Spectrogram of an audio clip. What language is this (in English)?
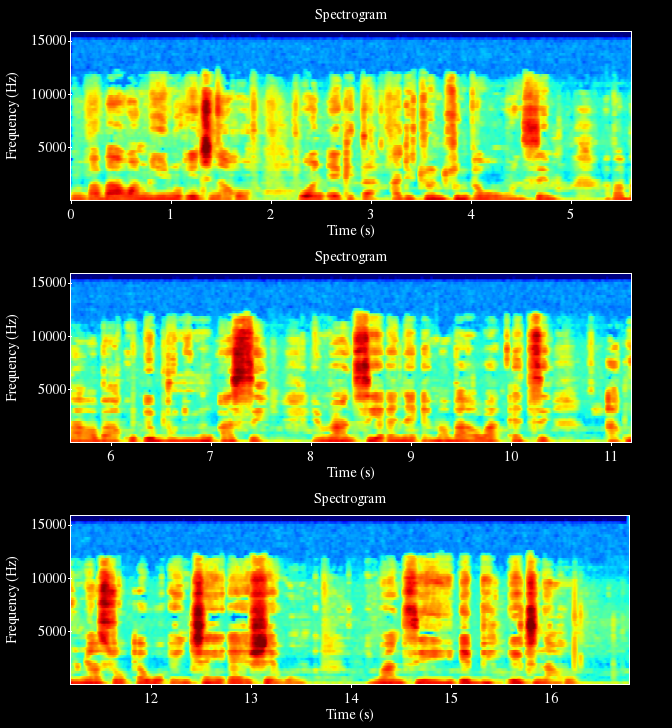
Akan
